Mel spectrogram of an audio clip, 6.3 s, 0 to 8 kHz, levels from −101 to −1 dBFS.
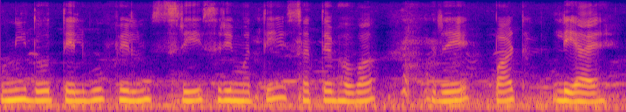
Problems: none marked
